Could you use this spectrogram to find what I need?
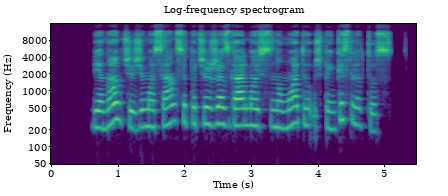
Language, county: Lithuanian, Utena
